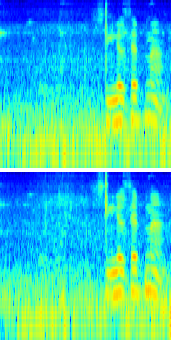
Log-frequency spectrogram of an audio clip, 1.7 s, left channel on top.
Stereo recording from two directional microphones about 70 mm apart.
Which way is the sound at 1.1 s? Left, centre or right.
Centre.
